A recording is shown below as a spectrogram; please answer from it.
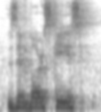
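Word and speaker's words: Szymborski: so Zips is uh zimorski uh projection system ironically zimorski Dan zimorski it's named after Dan zamorski uh whose last name actually starts with an S but he it's pronounced with a z and so he calls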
